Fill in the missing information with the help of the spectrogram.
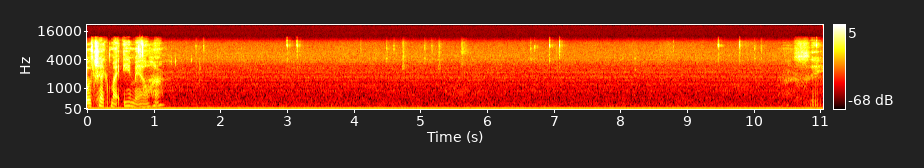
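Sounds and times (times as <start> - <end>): low electrical hum: 0.0 - 11.0
computer mouse clicks: 3.0 - 3.3, 4.4 - 5.8, 6.6 - 7.2.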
